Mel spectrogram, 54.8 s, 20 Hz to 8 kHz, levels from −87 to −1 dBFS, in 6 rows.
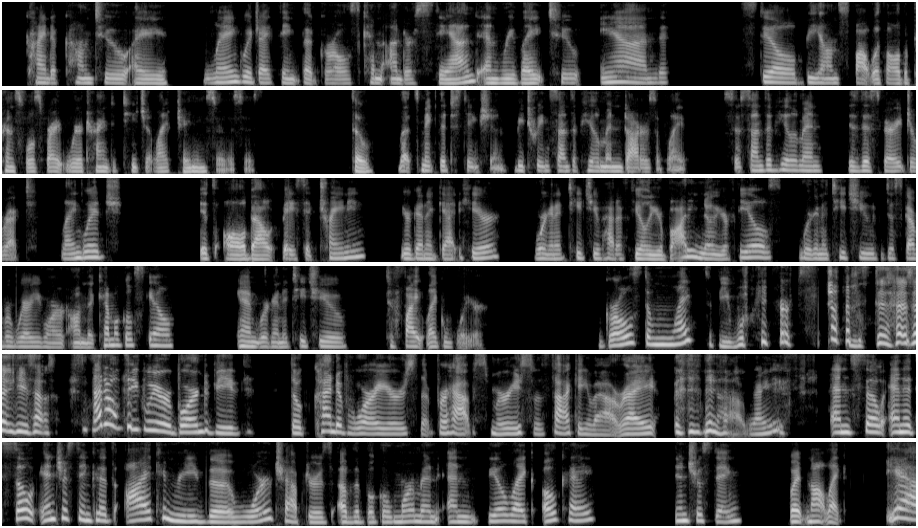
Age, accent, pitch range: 30-49, American, 155-225 Hz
